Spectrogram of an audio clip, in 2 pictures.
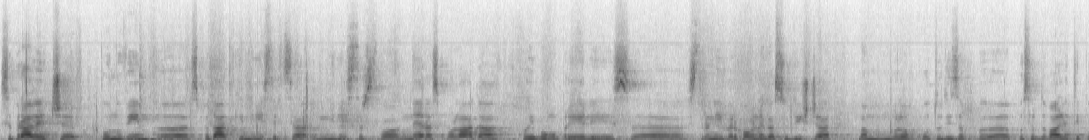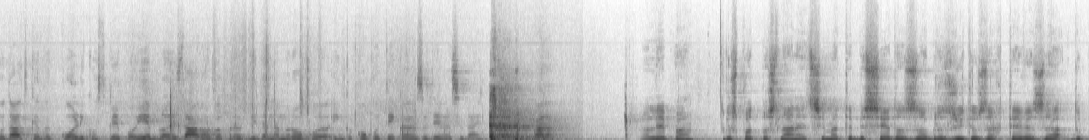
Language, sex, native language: Slovenian, female, Slovenian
